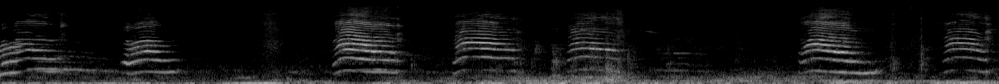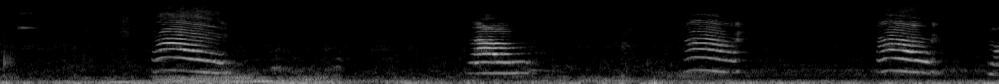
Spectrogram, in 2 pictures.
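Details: Female domestic cat in heat calling to mate: loud harmonic meows, each rising then falling, repeated irregularly about every one to two seconds over low background rumble.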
